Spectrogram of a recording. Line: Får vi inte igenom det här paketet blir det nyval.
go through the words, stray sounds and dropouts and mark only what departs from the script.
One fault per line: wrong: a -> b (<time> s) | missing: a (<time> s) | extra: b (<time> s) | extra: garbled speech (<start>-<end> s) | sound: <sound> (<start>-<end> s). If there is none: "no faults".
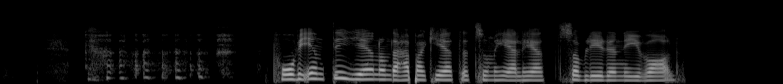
sound: laugh (0.8-2.4 s)
extra: som helhet så (4.8 s)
